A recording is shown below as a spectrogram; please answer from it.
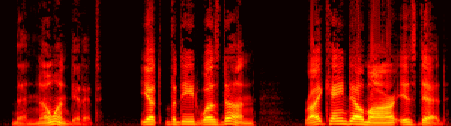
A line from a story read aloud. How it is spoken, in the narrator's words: Bailey said calmly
